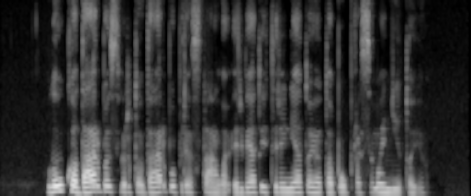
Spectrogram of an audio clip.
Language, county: Lithuanian, Vilnius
